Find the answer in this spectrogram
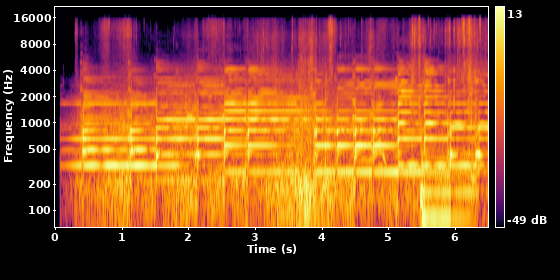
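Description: Five-string banjo picking a slow run of single ringing notes; a low upright bass note comes in near the end.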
